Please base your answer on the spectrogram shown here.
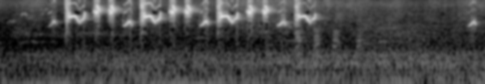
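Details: Vigorous cinereous tit song used as a lure to draw rival birds into singing: a string of about ten quick, shrill chirped notes, then silence against a soft background.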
